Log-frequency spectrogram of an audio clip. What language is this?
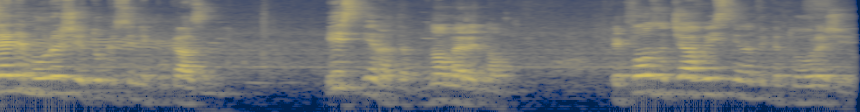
Bulgarian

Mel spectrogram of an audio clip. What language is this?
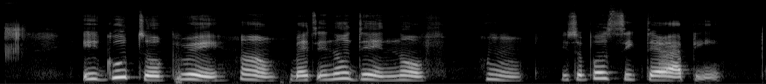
Nigerian Pidgin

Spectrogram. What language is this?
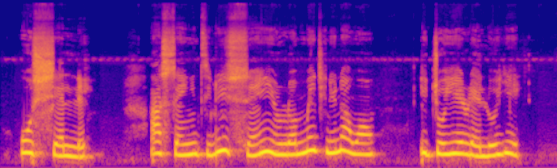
Yoruba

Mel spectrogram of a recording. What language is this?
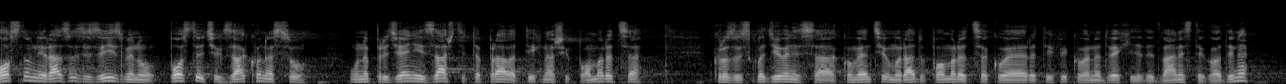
Serbian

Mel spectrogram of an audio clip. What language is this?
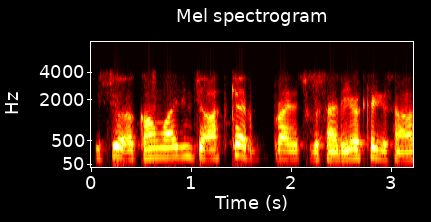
Kashmiri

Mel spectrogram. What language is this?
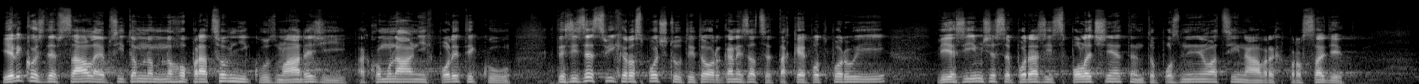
Czech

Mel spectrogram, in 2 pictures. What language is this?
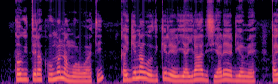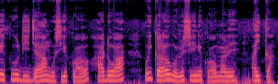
Kikuyu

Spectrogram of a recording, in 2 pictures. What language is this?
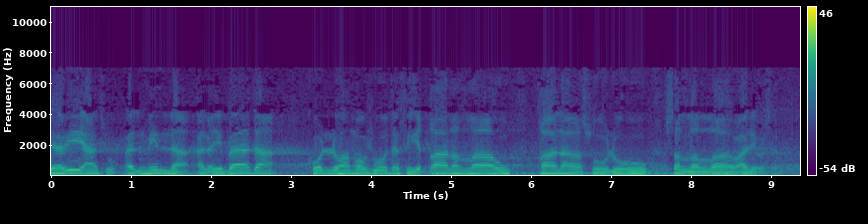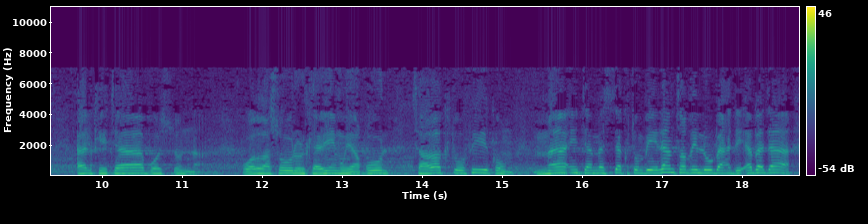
Arabic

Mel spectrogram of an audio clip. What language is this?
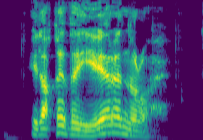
Kabyle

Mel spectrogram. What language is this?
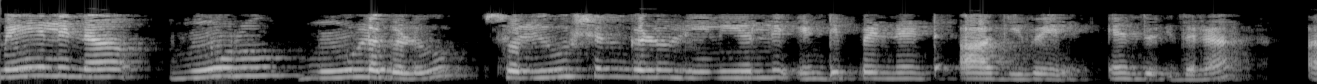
Kannada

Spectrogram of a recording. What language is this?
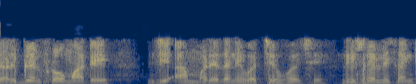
Gujarati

